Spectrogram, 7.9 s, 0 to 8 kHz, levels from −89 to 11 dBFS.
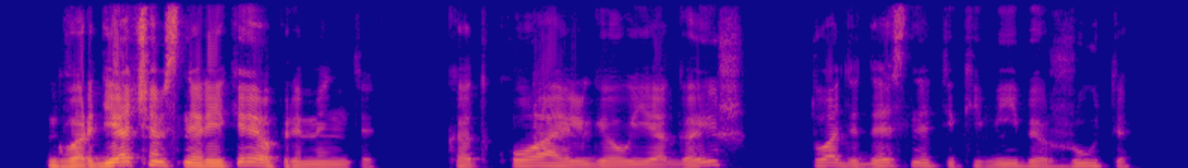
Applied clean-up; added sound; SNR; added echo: neural mask model Resemble Enhance denoiser.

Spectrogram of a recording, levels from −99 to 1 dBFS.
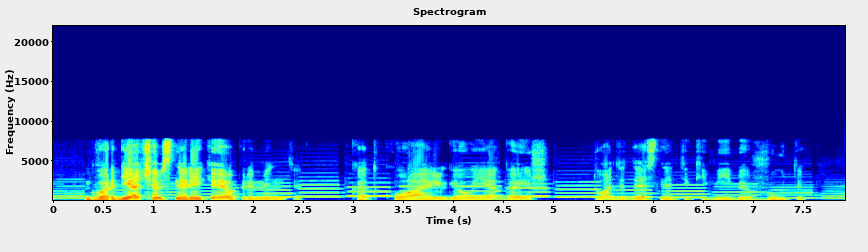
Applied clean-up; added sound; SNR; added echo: none; Wind instrument, woodwind instrument; 12 dB; none.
